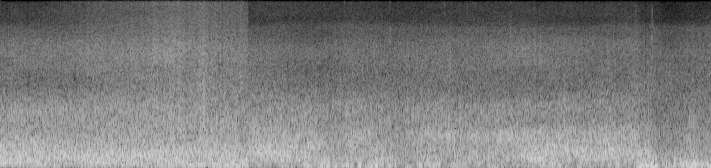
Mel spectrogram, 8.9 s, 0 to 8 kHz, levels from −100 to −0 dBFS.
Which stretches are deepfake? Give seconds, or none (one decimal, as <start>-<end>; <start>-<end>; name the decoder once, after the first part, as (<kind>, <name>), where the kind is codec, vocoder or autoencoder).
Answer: none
